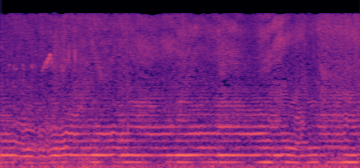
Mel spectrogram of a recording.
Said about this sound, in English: You're all hearing this, right? Is it not just something in my head right now? No. Okay. Bees buzzing. Bees in my house. I don't know what's going on.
